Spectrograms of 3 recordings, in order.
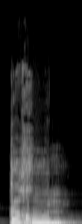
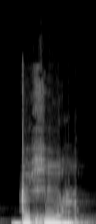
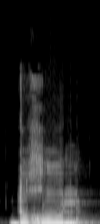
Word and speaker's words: دخول: غور سے سنیے، دانش۔ تیسرا لفظ ہے دخول۔ یہ غلط تلفظ ہے، درست تلفظ ہے دخول۔ دوبارہ سنیے، دخول۔ بچوں آپ بھی غور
